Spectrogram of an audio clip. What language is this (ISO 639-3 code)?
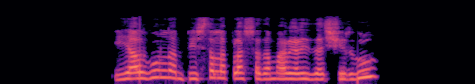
cat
